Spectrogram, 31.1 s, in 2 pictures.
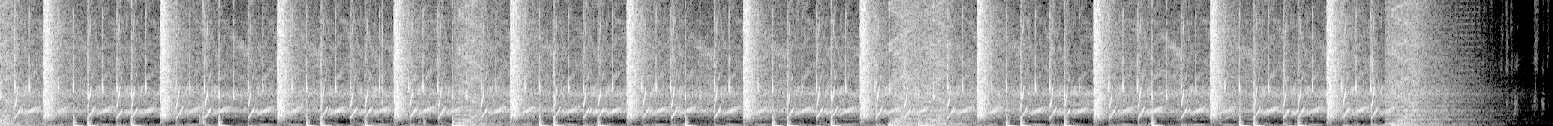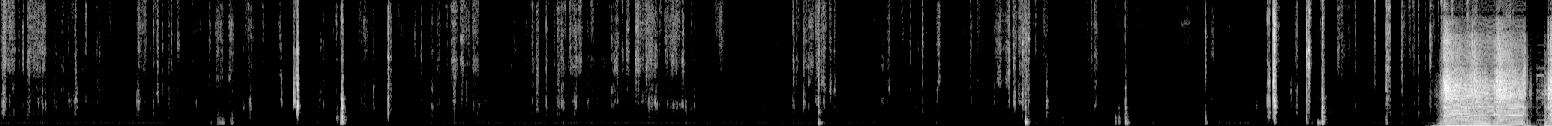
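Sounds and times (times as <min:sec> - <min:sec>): upbeat rock music with guitar: 0:29.9 - 0:31.0.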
